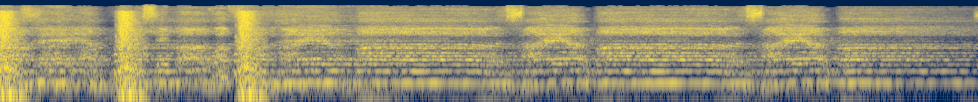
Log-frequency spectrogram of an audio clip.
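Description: A group of voices chanting a sustained, drawn-out drone, with three heavy thumps about a second and a quarter apart in the first few seconds, fading out near the end.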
